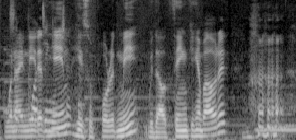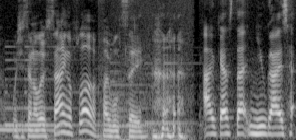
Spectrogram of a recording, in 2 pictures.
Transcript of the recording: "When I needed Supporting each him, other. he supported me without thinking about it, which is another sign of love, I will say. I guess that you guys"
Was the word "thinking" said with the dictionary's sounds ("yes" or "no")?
yes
